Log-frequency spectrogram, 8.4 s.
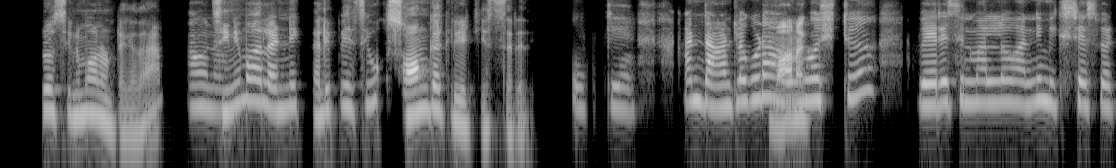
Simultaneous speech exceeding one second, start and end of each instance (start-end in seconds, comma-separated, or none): none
